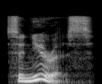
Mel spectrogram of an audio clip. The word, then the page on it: coenurus: British English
